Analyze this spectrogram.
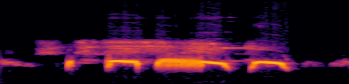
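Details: Decoy spotted dove calling in the 'thúc' and 'gáy gọi' styles to stimulate and train decoys. Deep four-part coo: a short note, a level coo, a vibrating longer coo, and a falling last note, over soft, higher chattering calls in the background.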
